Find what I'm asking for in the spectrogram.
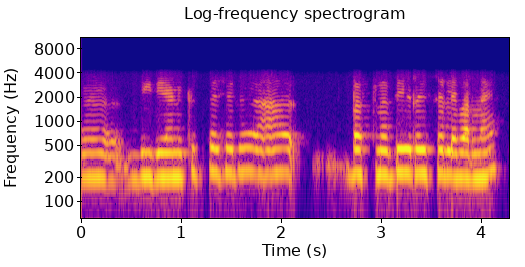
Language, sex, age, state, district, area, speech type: Malayalam, female, 18-30, Kerala, Palakkad, rural, conversation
